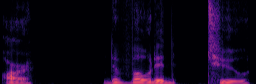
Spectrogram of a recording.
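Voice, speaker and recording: A man's voice: fairly low pitch, steady tone, extremely slow, a little mellow, no echo, clean studio sound. A man hosting a casual podcast, rambling off on tangents and filling his talk with "like" and "you know". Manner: rambling, tangents, filler-heavy. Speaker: podcast host.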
